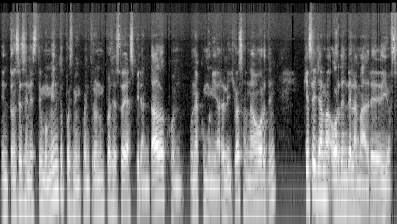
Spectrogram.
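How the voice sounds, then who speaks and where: A man speaks at a fairly quick pace in a dark, mellow tone with medium pitch and ordinary pitch variation. The sound is dry and close, with no echo. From Colombia, Bucaramanga (Santander). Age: 20s. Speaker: university student and guest speaker. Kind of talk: talk to school students. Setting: livestreamed school talk.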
